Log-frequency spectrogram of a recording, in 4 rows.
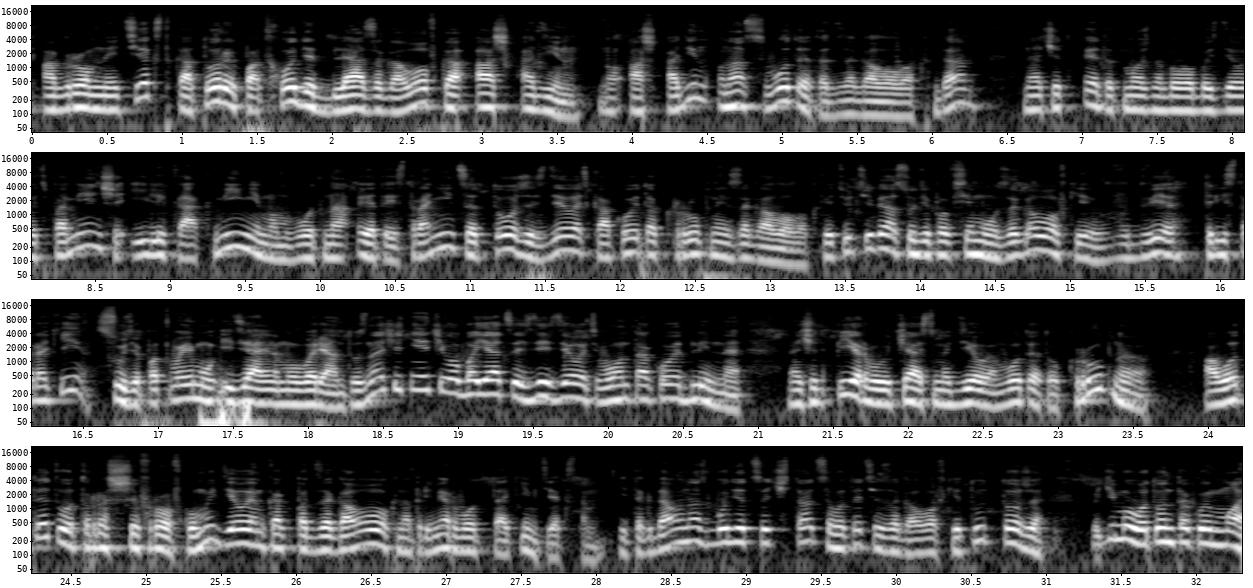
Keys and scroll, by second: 13.3 ctrl+z.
